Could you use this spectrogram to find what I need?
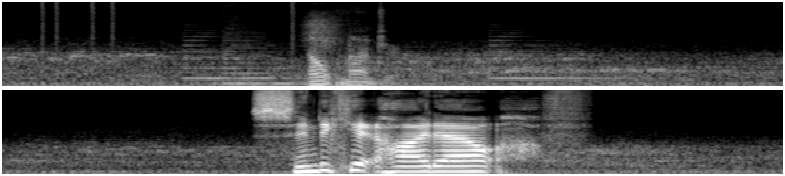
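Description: Electronic menu tones chirp and bleep.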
